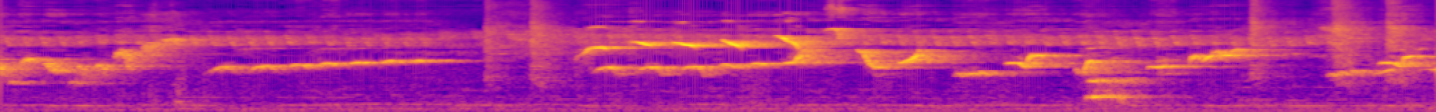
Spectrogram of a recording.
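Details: White-rumped shama, a champion songbird, in song meant to draw a reply from untrained or listless shamas: a varied run of clear whistled phrases, some long and level, others quick upward and downward slurs, with a few sharp clicks.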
